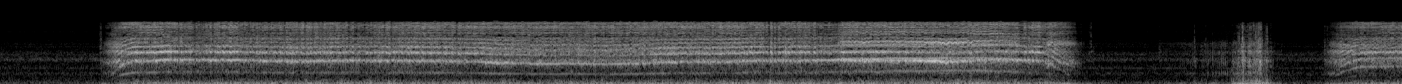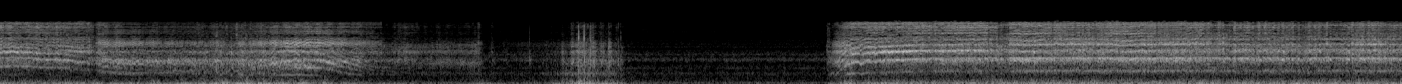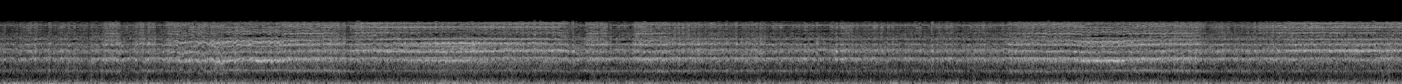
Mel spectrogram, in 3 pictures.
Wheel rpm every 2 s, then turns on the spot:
40, 150, 140, 130, 150, 60, 30, 90, 70, 20, 10, 110, 160, 170, 160, 170, 160, 170, 170, 170, 160.
none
